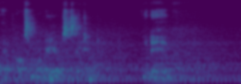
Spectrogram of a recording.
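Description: A young man speaks casually, close to the microphone.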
